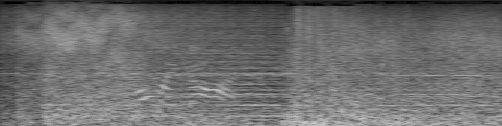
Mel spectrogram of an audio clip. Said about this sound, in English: The burning red magma explodes in a forceful fountain and crashes onto rock like turbulent waves on the base of cliffs, sending up raging spume.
